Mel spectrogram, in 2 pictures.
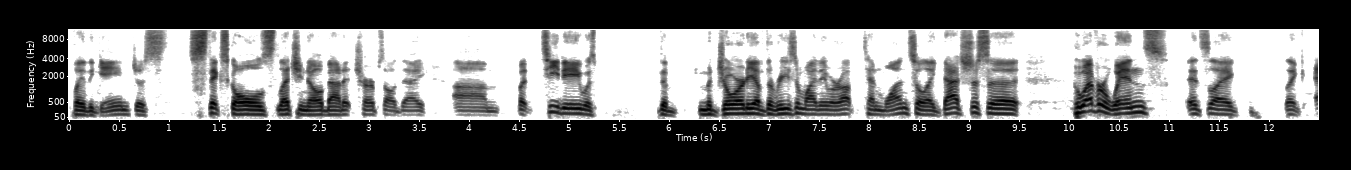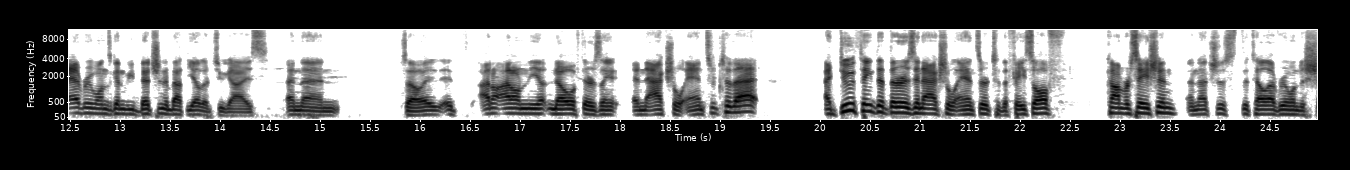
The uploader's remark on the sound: live from the field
